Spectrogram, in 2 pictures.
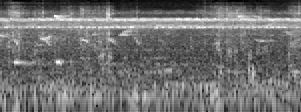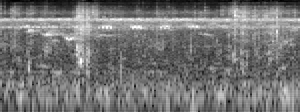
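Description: Morning countryside ambience: insects keep up a steady, high-pitched drone throughout, while birds add scattered short chirps and calls.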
